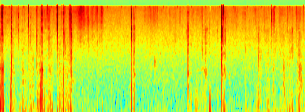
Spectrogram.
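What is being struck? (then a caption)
Glycerin soap bar. A palm-sized solid bar of clear, translucent glycerin soap is held in one hand and scraped with a metal loop carving tool with a wooden handle, carving thin curls that pile up behind it. Soft, low, dull scraping runs throughout, broken by short, sharp crackling ticks that die away almost instantly.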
